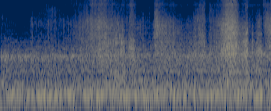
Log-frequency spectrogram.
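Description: Gloved hands squeeze a wet sponge with a squelch.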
